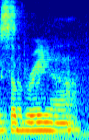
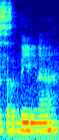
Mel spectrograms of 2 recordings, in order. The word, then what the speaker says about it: Sabina: Um, I think I I pre I I would rather have my last name mispronounced than having Sabrina uh instead of Sabina.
